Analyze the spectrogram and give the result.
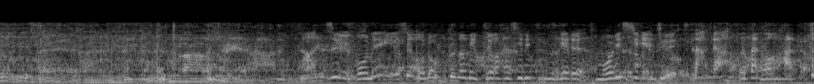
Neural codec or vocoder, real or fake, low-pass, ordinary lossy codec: codec, 16 kHz, 2 kbps, FunCodec, trained on LibriTTS, 25 frames a second; fake; 7.2 kHz; none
